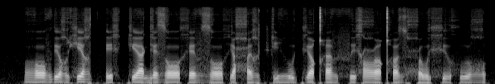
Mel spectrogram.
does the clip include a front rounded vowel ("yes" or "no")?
no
